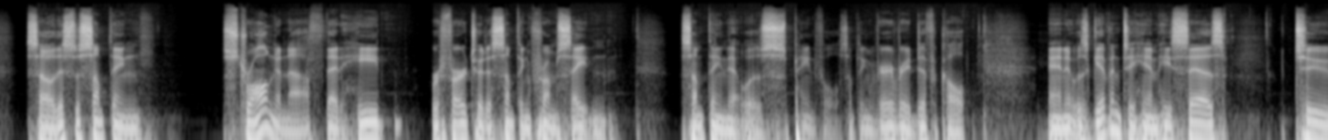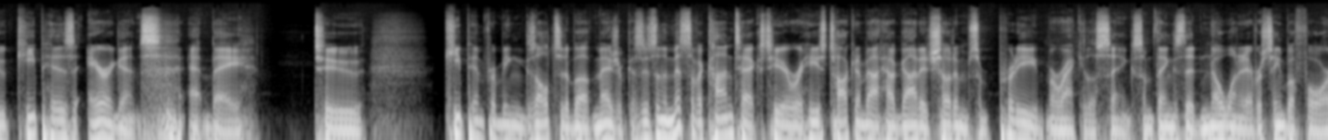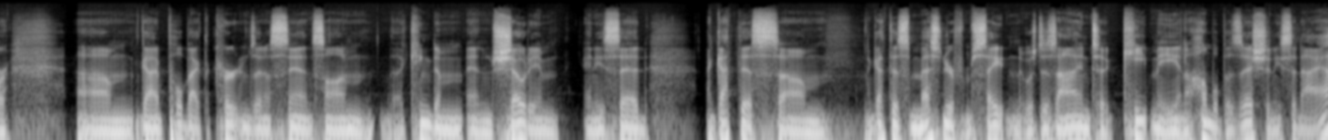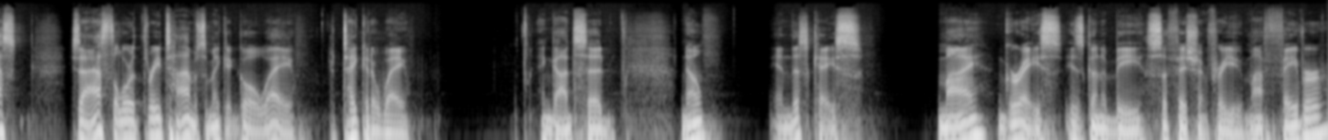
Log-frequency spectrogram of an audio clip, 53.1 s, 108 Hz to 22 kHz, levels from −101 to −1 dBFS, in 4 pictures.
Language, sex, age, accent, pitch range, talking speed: English, male, 50-69, American, 80-105 Hz, 170 wpm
